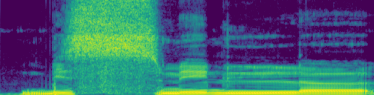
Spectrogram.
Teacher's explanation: سین سیٹی کی آواز نکالیں گے سختی سے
